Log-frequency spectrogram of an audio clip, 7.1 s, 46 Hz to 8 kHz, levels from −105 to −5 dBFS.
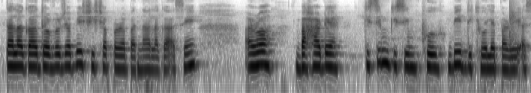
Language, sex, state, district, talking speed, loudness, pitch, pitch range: Nagamese, male, Nagaland, Kohima, 160 wpm, -19 LUFS, 200 Hz, 190-215 Hz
